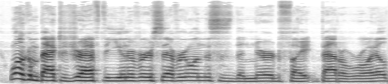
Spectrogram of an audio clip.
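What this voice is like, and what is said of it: Exaggerated radio announcer voice. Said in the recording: “You are leaning into that radio voice right now, huh?”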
